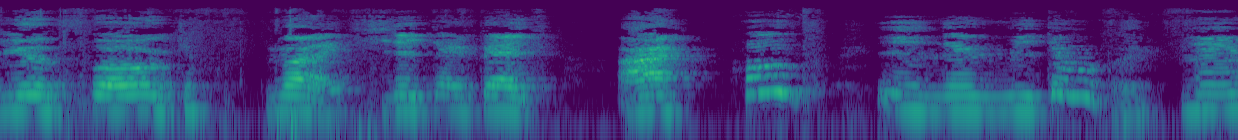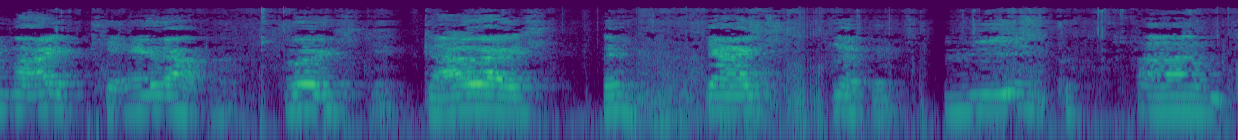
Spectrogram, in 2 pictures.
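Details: Dysarthric speech in a person with cerebral palsy and involuntary movements; dysarthric speech (cerebral palsy).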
